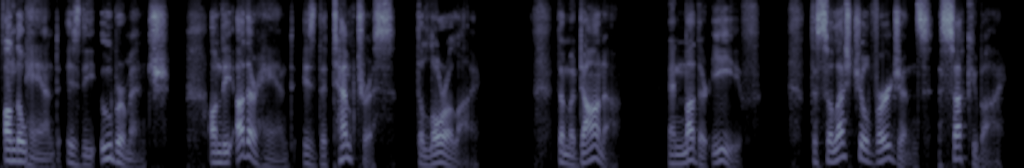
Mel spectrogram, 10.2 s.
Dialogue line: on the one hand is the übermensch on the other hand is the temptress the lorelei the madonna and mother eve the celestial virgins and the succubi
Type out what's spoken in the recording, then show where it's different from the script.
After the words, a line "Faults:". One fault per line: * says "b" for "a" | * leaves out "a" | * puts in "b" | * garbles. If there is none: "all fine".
on the hand is the übermensch on the other hand is the temptress the lorelei the madonna and mother eve the celestial virgins the succubi
Faults:
* leaves out "one"
* leaves out "and"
